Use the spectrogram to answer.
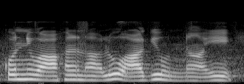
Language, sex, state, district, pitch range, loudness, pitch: Telugu, female, Telangana, Hyderabad, 190-230 Hz, -14 LUFS, 200 Hz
